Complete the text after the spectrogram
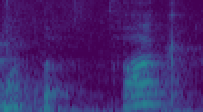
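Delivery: high, soft, groggy confusion; a mock bleary wake-up; half-asleep what the fuck. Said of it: "wake up half asleep going".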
